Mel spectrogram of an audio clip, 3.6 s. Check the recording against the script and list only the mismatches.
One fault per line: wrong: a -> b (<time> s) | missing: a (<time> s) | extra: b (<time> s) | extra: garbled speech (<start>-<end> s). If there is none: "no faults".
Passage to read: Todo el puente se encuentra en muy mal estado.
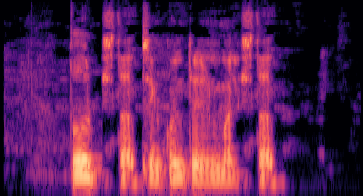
wrong: puente -> estado (1.0 s)
missing: muy (2.2 s)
